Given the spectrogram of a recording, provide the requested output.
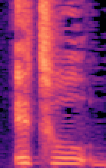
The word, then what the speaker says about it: it'll: I said tomorrow it'll be cold. You notice how it will becomes it'll. It'll. Strange pronunciation, yeah?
